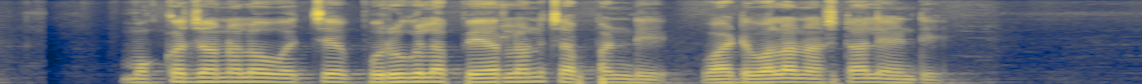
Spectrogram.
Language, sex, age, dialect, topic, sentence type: Telugu, male, 18-24, Utterandhra, agriculture, question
